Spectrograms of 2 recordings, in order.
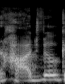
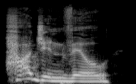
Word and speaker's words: Hodgenville: I've been saying Hodgeville, Kentucky, but apparently it's Hodgenville, Kentucky.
